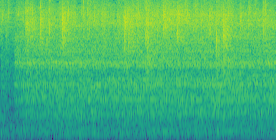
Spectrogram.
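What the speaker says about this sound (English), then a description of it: "we're going to go ahead and run this tub and make sure that that's working" A bathtub faucet running hot water into the tub during a home inspection, producing a loud, steady gushing rush that starts abruptly and continues without pause.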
